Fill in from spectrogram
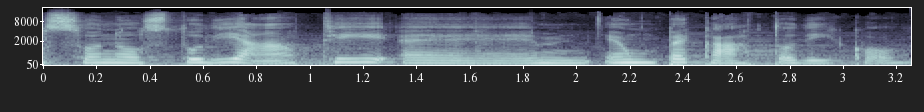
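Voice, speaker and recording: A woman with a Romanian accent, lively intonation and a very slow pace. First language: Romanian (speaking Italian). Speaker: artist, poet and gallery owner. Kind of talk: interview; declaiming prepared text. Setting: art exhibition opening. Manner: halting with fillers.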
